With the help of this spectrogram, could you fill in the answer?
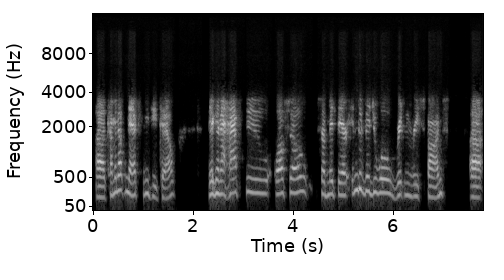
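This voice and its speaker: A man presenting an informal webinar for teachers, chatty and relaxed, often correcting himself mid-sentence. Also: high voice, no room sound. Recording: thin phone-like webinar audio, dry.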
